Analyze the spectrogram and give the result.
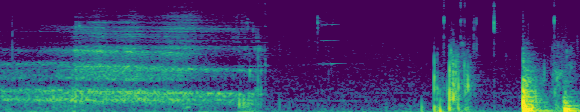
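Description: An exaggerated, drawn-out slurp of about two seconds as someone sips a drink, then a short pause followed by a few wet clicks and a louder gulping swallow. No one speaks.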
